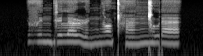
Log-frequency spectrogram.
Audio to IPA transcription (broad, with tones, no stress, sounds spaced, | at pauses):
v ɪ˦ ŋ ɡ ɪ˦ l ɜ˦ ɭ ɪ˨ ŋ ɡ ɑ̃˦ ʈʰ æ̃˧ ŋ͡ǀ u˧ ɾ æ˧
